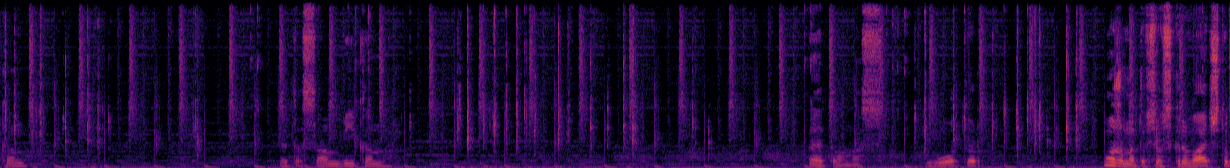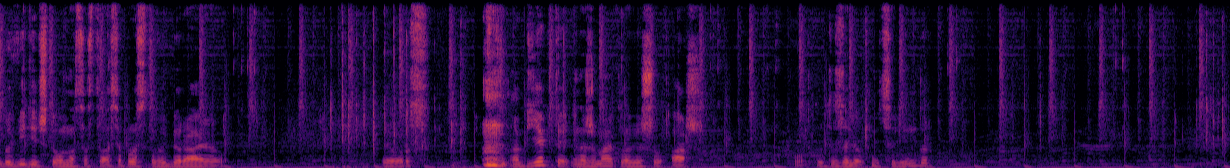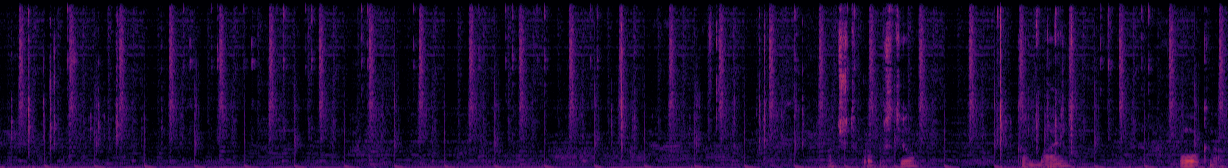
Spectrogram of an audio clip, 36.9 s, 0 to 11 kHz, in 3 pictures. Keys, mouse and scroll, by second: 0.0-0.8 typing, 0.9 Return, 2.6 click, 3.6 click, 3.6-6.2 typing, 4.6 click, 8.1 click, 8.9-12.7 typing, 8.9 click, 9.1 click, 12.0 click, 12.6 click, 13.4 click, 14.5-16.9 typing, 14.7 click, 14.8 click, 17.9 h, 18.5 click, 19.0 h, 19.5 click, 20.1 click, 20.9 Delete, 21.9 click, 22.7 h, 23.5 click, 24.4 ctrl+z, 24.8 ctrl+z, 25.3 click, 25.6 q, 25.8 middle click, 26.5 shift+click, 26.8 shift+click, 27.1 shift+click, 27.4 shift+click, 28.3 shift+click, 29.4 shift+click, 32.7 alt+click, 34.8 shift+right click, 34.9 F1, 35.1 F1, 35.3 F1, 35.7 click, 36.4 shift+click.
